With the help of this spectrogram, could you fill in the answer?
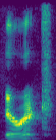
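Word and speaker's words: Arryk: Eric now I know aric and Eric are really just meant to be homophones they're both pronounced Eric but I just pronounce them differently just so you guys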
